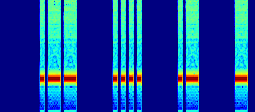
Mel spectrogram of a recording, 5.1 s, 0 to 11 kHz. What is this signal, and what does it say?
Morse code, heard as a keyed tone, about 15 wpm, spaced as for 8 wpm, 1000 Hz. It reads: WHAT
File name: qotdfiles / 8wpm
